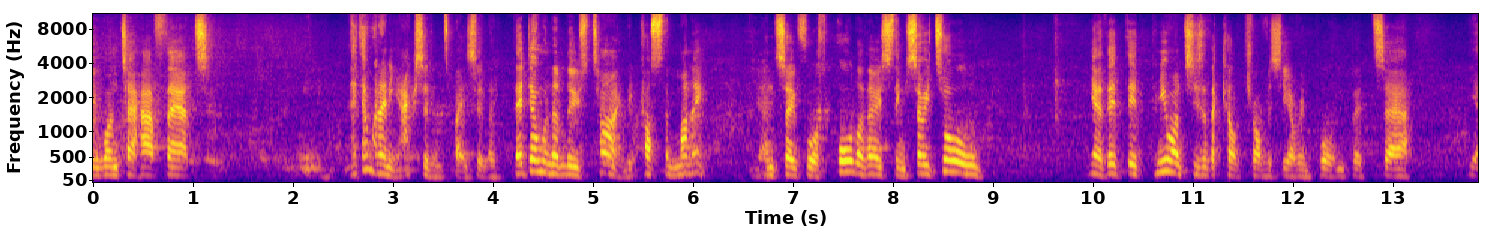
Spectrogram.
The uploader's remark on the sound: On the first day of the Offshore Europe Conference.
